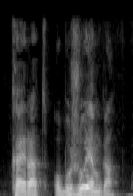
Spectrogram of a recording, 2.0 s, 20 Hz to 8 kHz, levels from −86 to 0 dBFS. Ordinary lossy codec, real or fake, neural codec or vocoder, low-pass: MP3, 48 kbps; real; none; 7.2 kHz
